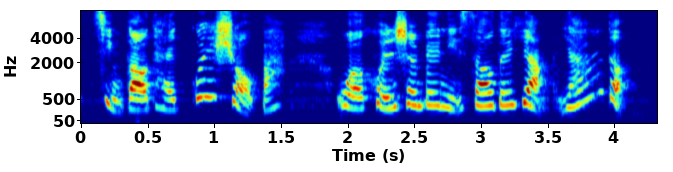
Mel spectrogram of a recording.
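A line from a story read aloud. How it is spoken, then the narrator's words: Thin, giggling voice. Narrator (Chinese): 那个很细的声音，笑嘻嘻地说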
